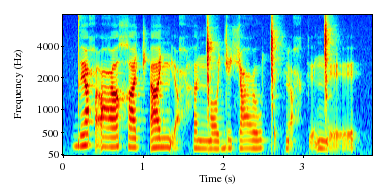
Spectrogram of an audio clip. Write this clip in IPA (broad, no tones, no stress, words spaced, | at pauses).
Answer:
d̪eħḛ ʕɜ χa t͡ʃʼa ɲḛħhɜ ŋ͡ǀɔɟeçə ʕuǀḛkɳḛħkḛ ŋ͡ǀḛ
